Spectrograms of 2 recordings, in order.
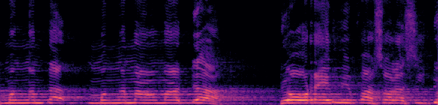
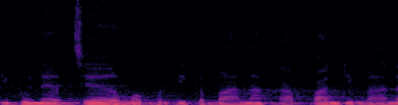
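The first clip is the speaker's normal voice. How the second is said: flat monotone on one note throughout; 12 semitones lower, 10 dB quieter than usual. Showing how nobody really speaks without intonation: monotone, one unchanging note. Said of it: "Nadanya satu aja, terus do gitu".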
